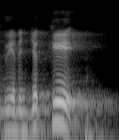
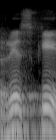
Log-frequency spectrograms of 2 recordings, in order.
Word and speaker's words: rizki: Bacanya jangan firjeki. Ini mentang-mentang Betawi firjeki. Fir rizki wa taubatan qabla al-maut wa rahmatan indal maut wa maghfiratan ba'dal maut.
